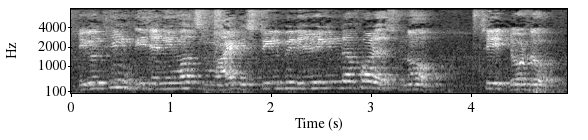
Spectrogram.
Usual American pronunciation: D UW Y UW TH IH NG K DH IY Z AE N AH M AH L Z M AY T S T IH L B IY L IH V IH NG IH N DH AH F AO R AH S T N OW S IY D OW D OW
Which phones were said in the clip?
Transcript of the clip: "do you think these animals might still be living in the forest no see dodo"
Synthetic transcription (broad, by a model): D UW Y UW T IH NG K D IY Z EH N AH M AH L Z M AY T S T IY L B IY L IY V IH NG IH N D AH F AO R AH S T N OW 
